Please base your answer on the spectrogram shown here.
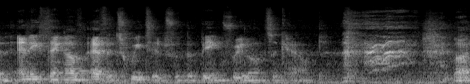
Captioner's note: laughs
